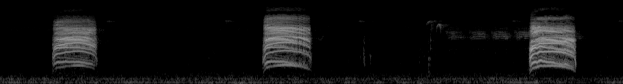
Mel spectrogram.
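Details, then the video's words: A Gray Catbird gives three harsh, nasal, cat-like mewing calls, each under half a second and spaced about two and a half seconds apart, over a faint steady high whine. "Catbird Call | Gray Catbird Call"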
